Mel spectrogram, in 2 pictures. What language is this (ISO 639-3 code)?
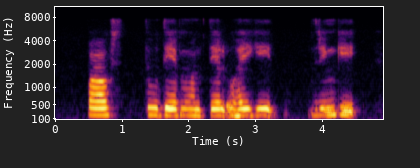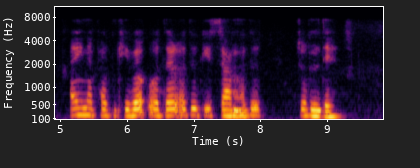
mni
